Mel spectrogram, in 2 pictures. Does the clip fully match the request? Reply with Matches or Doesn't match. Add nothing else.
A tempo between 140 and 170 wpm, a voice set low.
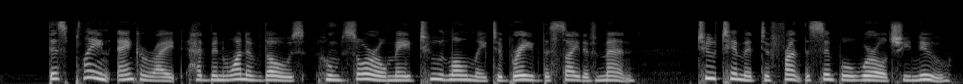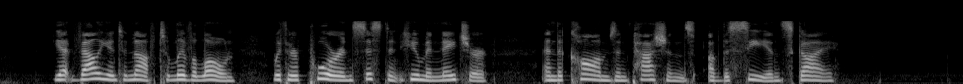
Doesn't match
